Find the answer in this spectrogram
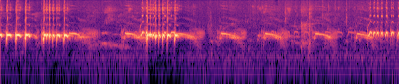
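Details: Local wild zebra dove used as a lure sings soft, rolling cooing phrases around a kilohertz, each a quick staccato run trailing into a slurred coo, repeated every second or two.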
